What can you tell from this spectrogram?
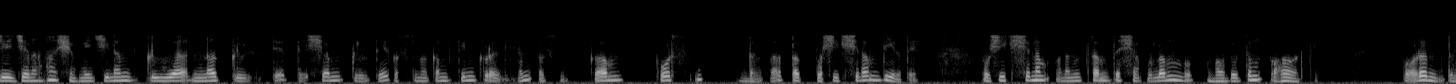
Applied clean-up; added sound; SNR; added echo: neural diffusion model UNIVERSE++.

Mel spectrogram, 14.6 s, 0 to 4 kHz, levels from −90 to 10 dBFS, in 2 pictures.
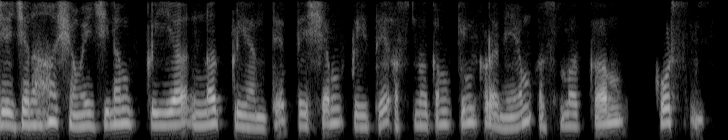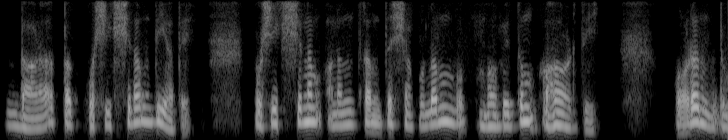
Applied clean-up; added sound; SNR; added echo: neural mask model Resemble Enhance denoiser.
